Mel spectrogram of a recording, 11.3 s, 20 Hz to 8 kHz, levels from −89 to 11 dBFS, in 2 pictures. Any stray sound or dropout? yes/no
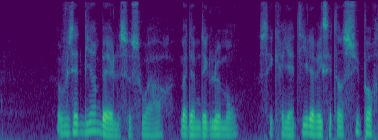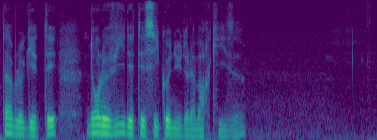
no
